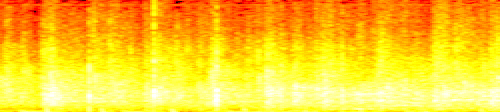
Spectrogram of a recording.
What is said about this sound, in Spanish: Yo creo que te vamos a despedir con un aplauso. Yo creo que sí, ¿no? Sí.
